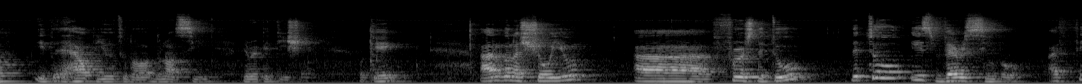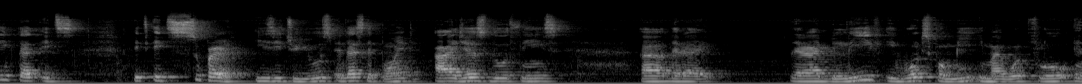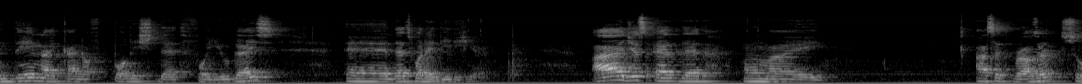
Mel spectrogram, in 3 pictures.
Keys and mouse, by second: 3.7 Delete.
